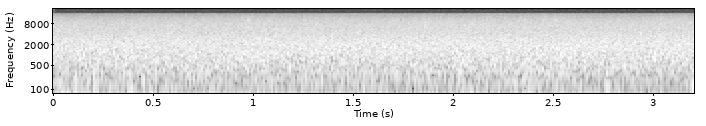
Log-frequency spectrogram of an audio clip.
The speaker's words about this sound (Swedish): Det bara regnar och regnar och det bara regnar hela tiden. Och det regnar och regnar och regnar mera. Fast det är liksom en nu korta regnperioden i Kenya, men den borde ta slut nu, så december borde sen vara en torr månad.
